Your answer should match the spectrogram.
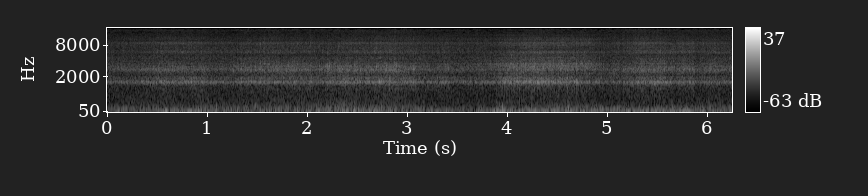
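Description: Wind buffeting an action camera's microphone during a fast downhill slide on groomed snow, with the hiss of sliding on the snow swelling twice, about two seconds in and more strongly about four seconds in.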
